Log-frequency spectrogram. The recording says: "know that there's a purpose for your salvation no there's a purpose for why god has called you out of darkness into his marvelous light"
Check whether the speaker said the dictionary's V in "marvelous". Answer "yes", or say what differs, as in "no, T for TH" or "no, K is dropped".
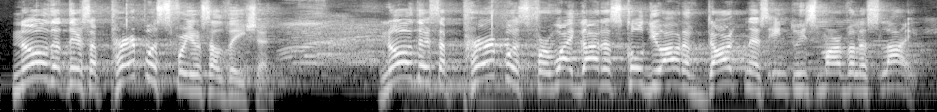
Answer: yes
